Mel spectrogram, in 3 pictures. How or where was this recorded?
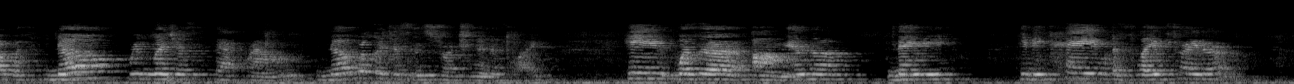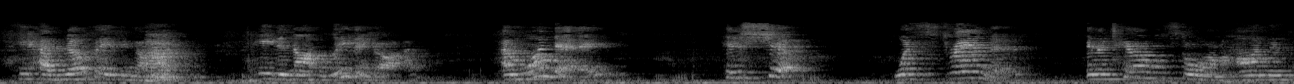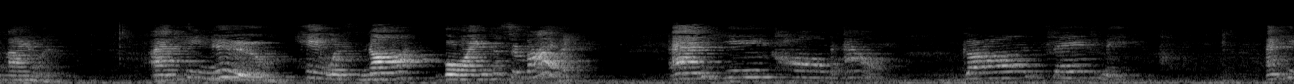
large echoing room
